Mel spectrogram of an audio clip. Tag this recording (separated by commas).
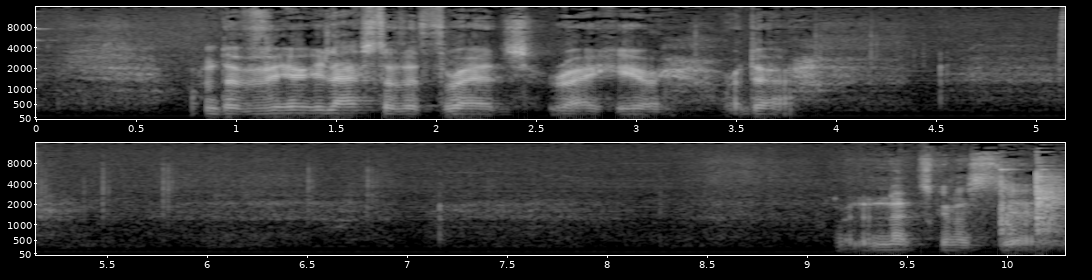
Speech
